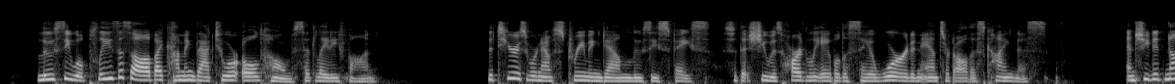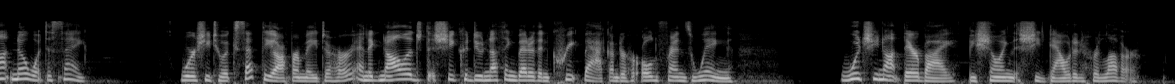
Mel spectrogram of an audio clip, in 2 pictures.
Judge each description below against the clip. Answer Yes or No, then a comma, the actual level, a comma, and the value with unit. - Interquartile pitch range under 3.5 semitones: No, average, 4.1 semitones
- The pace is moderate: No, fast, 215 wpm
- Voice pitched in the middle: Yes, medium, 180 Hz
